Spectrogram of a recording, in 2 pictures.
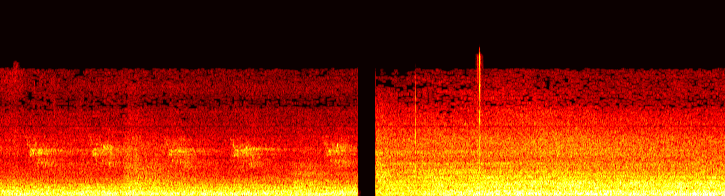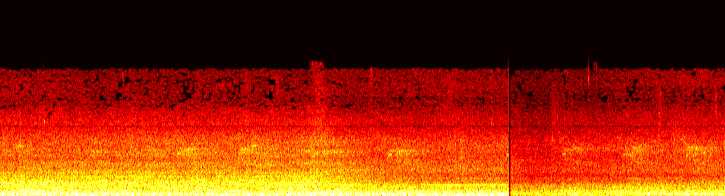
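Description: Steady rumble and hiss of a train standing at a platform under a station's train shed, with short high chirps repeating about twice a second in the first few seconds. The sound cuts out for a moment about four seconds in, grows louder, then drops suddenly near the end.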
